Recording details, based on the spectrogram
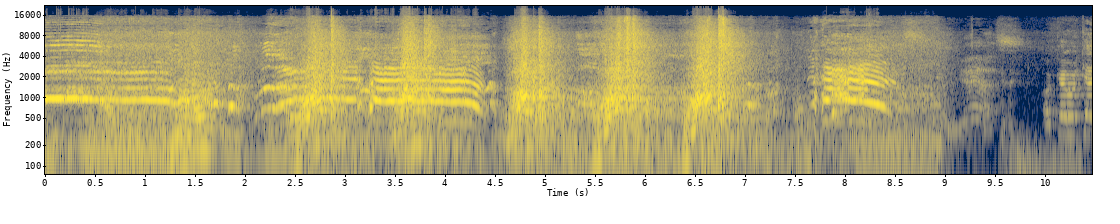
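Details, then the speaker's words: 2018 Lamborghini Huracan Performante Spyder, Copart wreck being rebuilt: V10 revved for the first time since purchase, several sharp throttle stabs rising and falling cleanly, crisp and even; sounds healthy. "yeah so let's throw some cooling in so I can do some more revs because I really want to hear it I haven't heard that yet"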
